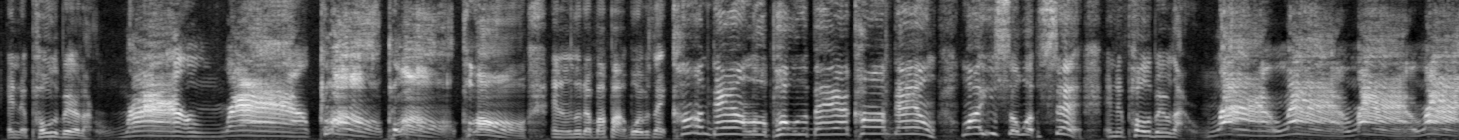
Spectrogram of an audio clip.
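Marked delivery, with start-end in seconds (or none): 0.9-5.3 high, loud bear roars; roaring polar bear. Acted. Polar bear roaring at the little boy, high and fierce. 6.7-10.8 put-on high-pitched little boy voice; pleading little boy. Little boy telling the polar bear to calm down, high pleading. 11.9-14.5 high, repeated bear roars; roaring polar bear. Acted. Polar bear roaring back at the boy, high and agitated.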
